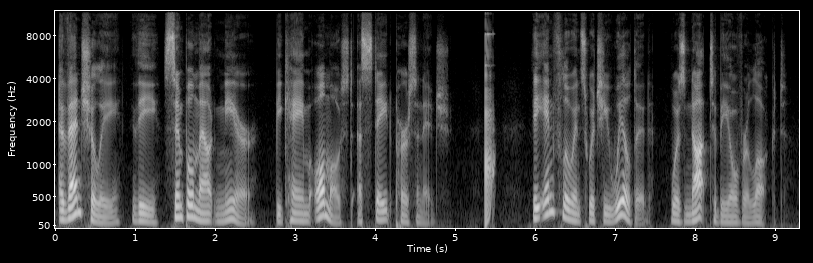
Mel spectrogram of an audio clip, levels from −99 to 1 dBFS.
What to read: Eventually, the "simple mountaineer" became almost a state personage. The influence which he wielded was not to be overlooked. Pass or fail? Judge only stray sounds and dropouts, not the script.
fail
